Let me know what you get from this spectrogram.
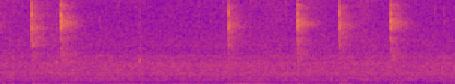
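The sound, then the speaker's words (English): Six sharp, light clicks of a computer mouse used with a laptop, irregularly spaced, a quick pair near the start and a looser run later, fairly quiet over a low background hum, with no talking. “I hear a clicking noise. That's just my mouse, because my laptop's right here in my face.”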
